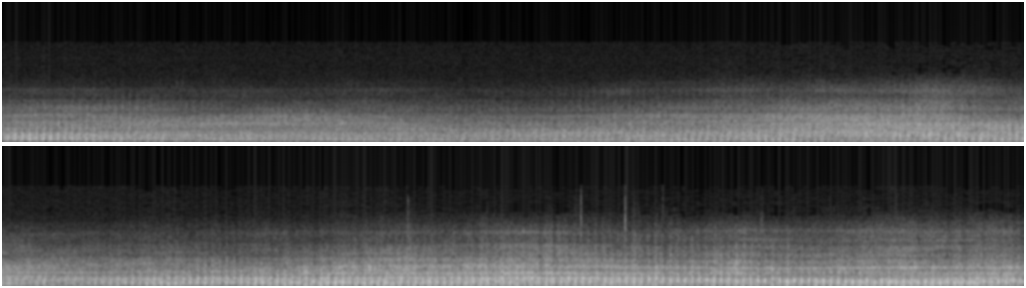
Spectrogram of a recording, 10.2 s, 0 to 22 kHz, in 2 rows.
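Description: Eurocopter EC135 T2+ twin-turbine helicopter flying overhead on approach to land, its rotor and engines heard steadily from the ground. The sound dips slightly a couple of seconds in, then grows louder toward the end as it comes closer.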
